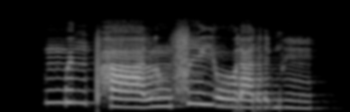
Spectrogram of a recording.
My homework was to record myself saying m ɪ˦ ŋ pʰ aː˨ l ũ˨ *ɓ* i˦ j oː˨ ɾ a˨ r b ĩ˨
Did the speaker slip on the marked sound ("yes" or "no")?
yes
